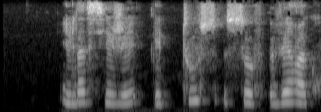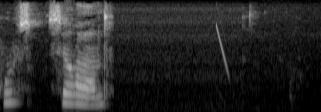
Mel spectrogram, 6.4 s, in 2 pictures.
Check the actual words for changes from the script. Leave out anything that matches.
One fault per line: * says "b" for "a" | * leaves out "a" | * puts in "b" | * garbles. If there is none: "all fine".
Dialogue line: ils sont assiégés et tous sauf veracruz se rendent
* leaves out "sont"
